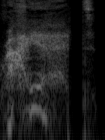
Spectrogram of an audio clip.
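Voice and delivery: high, whispery ghostly wail; wailing shadow. A narrator's reading. Shadow raises the alarm, wailing. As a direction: wail it like a wraith. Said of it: "one of the shadows wailed".

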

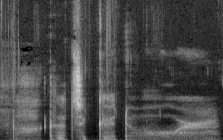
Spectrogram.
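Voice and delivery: very soft, slow whisper; whispered praise. Acted. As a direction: draw it out under your breath. Intimate praise in roleplay.

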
